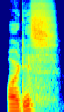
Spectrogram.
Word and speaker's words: Artis: meeting one in particular artis as uh has been mentioned to me is how it's properly pronounced excuse me has no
